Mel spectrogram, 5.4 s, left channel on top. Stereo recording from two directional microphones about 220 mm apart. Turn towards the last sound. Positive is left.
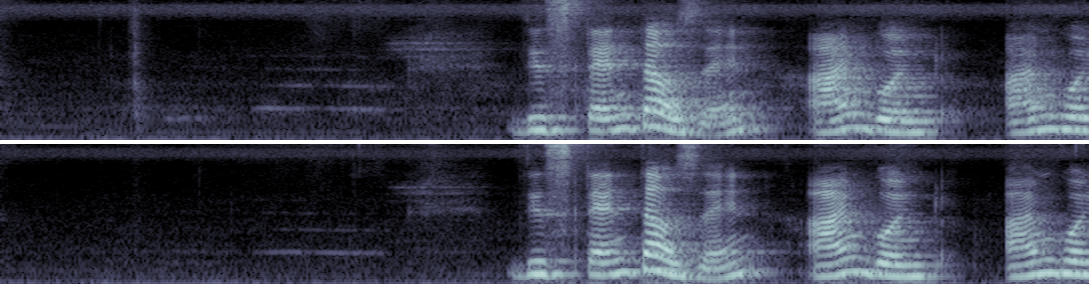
turn(degrees=-40)  # may be behind; listen again after turning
